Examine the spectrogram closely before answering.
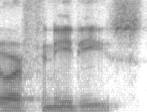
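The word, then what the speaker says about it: Orphanides: My name is Orphanites. Last name is spelled O R P H A N I D E S.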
